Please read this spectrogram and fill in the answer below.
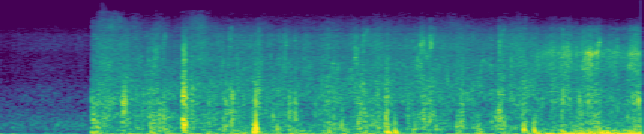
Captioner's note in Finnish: askelten ääniä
